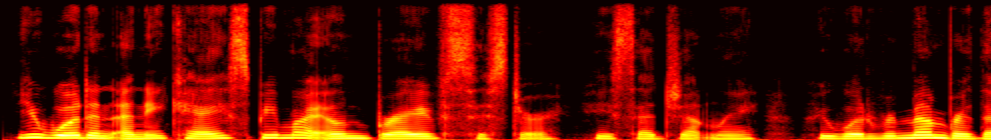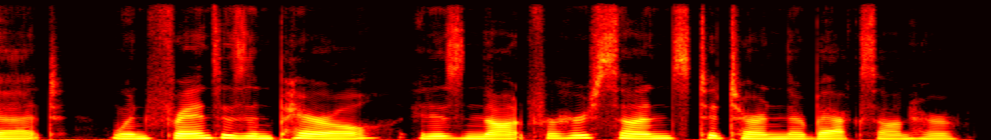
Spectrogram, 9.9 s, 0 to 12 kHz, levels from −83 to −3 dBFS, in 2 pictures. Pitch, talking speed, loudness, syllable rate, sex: 185 Hz, 205 wpm, -20 LUFS, 4.7 syllables/s, female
